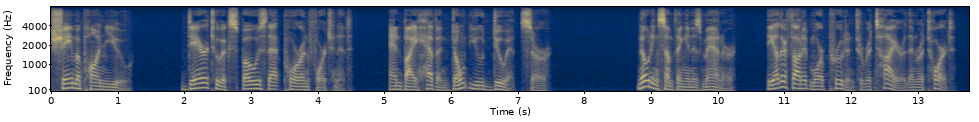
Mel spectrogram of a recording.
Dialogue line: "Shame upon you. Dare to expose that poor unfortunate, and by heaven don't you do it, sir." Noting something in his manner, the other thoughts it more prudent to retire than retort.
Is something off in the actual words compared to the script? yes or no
yes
